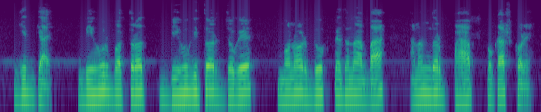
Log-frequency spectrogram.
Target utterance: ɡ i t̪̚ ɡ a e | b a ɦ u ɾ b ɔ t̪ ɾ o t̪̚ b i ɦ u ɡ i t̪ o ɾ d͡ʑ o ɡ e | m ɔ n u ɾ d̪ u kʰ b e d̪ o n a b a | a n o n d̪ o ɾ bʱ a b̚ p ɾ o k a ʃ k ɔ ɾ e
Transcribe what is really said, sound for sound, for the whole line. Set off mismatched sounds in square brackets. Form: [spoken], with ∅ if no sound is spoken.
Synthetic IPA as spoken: ɡ i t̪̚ ɡ a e | b [i] ɦ u ɾ b ɔ t̪ ɾ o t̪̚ b i ɦ u ɡ i t̪ o ɾ d͡ʑ o ɡ e | m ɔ n [o] ɾ d̪ u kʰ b e d̪ o n a b a | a n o n d̪ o ɾ bʱ a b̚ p ɾ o k a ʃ k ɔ ɾ e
